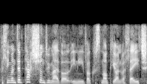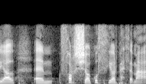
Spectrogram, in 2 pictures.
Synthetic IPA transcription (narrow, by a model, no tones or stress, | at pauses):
vɛɬimandɪmtʰaʃʊndwɪmɛðʊlˠḭnivɛlˠkʰrɪsnɔɡjɔnvɛɬaitʰrialˠəːmfɔrʃɔɡʊθjɔrpʰɛθɛ̰ma̰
